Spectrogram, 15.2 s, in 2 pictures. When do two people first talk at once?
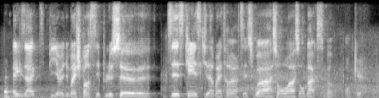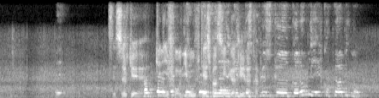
10.4 s

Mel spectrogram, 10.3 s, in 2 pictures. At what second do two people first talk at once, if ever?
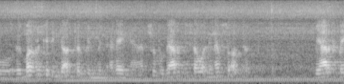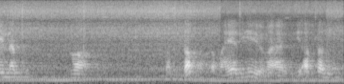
none

